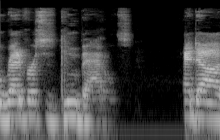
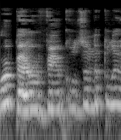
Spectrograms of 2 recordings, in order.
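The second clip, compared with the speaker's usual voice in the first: put-on, high-pitched Southern drawl; 7 semitones higher than usual. Retelling a scene where a character imitates Sarge: Sarge impression, Southern accent. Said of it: "like he's doing like like the Southern accent".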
